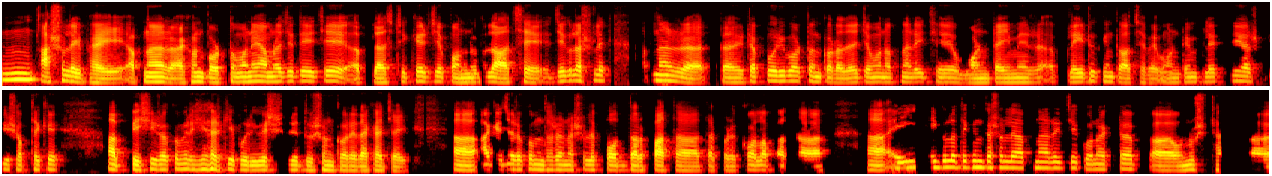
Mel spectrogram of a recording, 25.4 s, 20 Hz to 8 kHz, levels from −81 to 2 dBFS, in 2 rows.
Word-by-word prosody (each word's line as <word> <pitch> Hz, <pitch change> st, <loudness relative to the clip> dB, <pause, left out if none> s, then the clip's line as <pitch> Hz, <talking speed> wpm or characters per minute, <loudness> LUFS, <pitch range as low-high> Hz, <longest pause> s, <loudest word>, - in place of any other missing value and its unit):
উম 175 Hz, +1 st, +4 dB, 0.3 s
আসলেই 140 Hz, -6 st, +3 dB
ভাই 110 Hz, -2 st, +6 dB, 0.3 s
আপনার 125 Hz, +3 st, +5 dB, 0.2 s
এখন 130 Hz, +5 st, +1 dB
বর্তমানে 125 Hz, +4 st, +2 dB
আমরা 130 Hz, 0 st, +3 dB
যদি 140 Hz, 0 st, -2 dB
এই 130 Hz, -, -4 dB
যে 145 Hz, -, +3 dB, 0.3 s
আ -, -, +3 dB
প্লাস্টিকের 110 Hz, +5 st, 0 dB
যে 135 Hz, -, +1 dB
পণ্যগুলো 115 Hz, +2 st, +1 dB
আছে, 105 Hz, +4 st, -3 dB, 0.3 s
যেগুলো 150 Hz, +2 st, +1 dB
আসলে 160 Hz, -2 st, -3 dB, 0.4 s
আপনার 155 Hz, -1 st, +1 dB, 0.6 s
আ -, -, +5 dB
এটা 110 Hz, +4 st, -1 dB
পরিবর্তন 145 Hz, -1 st, +1 dB
করা 115 Hz, -2 st, +1 dB
যায়। 115 Hz, +1 st, +1 dB
যেমন 120 Hz, 0 st, 0 dB
আপনার 120 Hz, +1 st, -4 dB
এই 120 Hz, -, -6 dB
যে -, -, -5 dB, 0.4 s
one 110 Hz, -, -1 dB
time 115 Hz, 0 st, 0 dB
এর 115 Hz, -, -3 dB, 0.2 s
আ -, -, -4 dB
প্লেটও 125 Hz, +2 st, 0 dB
কিন্তু 130 Hz, -2 st, -3 dB
আছে 105 Hz, -, -10 dB
ভাই। 105 Hz, -, -3 dB
One 115 Hz, -, -5 dB
time 125 Hz, 0 st, -4 dB
প্লেট 125 Hz, 0 st, -4 dB
দিয়ে 145 Hz, -1 st, -3 dB
আর 130 Hz, -, -7 dB
কি 140 Hz, -, -6 dB
সবথেকে 130 Hz, +2 st, -2 dB, 0.6 s
আপ -, -, +6 dB
বেশি 125 Hz, +2 st, +2 dB
রকমের 140 Hz, +1 st, 0 dB, 0.2 s
আরকি 140 Hz, +1 st, 0 dB
পরিবেশকে 125 Hz, +1 st, -1 dB
দূষণ 115 Hz, +2 st, -1 dB
করে 115 Hz, -1 st, +2 dB
দেখা 110 Hz, +2 st, +2 dB
যায়। 100 Hz, -2 st, -1 dB, 0.5 s
আ -, -, +8 dB, 0.3 s
আগে 130 Hz, +1 st, 0 dB
যেরকম 135 Hz, 0 st, 0 dB
ধরেন 125 Hz, 0 st, -1 dB
আসলে 125 Hz, +1 st, -3 dB
পদ্মার 120 Hz, -1 st, +2 dB
পাতা, 120 Hz, 0 st, +4 dB, 0.3 s
তারপরে 110 Hz, 0 st, -5 dB
কলাপাতা 120 Hz, -3 st, -1 dB, 0.7 s
আ -, -, +3 dB, 0.3 s
এই 165 Hz, -, +1 dB, 0.3 s
এগুলোতে 185 Hz, 0 st, 0 dB
কিন্তু 185 Hz, -1 st, 0 dB
আসলে 175 Hz, -1 st, -2 dB
আপনার 170 Hz, 0 st, -3 dB
এই -, -, -6 dB
যে -, -, -1 dB
কোনো 135 Hz, 0 st, -2 dB
একটা 135 Hz, +2 st, -6 dB, 0.2 s
বা -, -, +1 dB, 0.2 s
অনুষ্ঠান 125 Hz, +1 st, -4 dB, 0.3 s
বা 110 Hz, -, -1 dB
125 Hz, 175 wpm, -22 LUFS, 115-140 Hz, 0.7 s, আ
